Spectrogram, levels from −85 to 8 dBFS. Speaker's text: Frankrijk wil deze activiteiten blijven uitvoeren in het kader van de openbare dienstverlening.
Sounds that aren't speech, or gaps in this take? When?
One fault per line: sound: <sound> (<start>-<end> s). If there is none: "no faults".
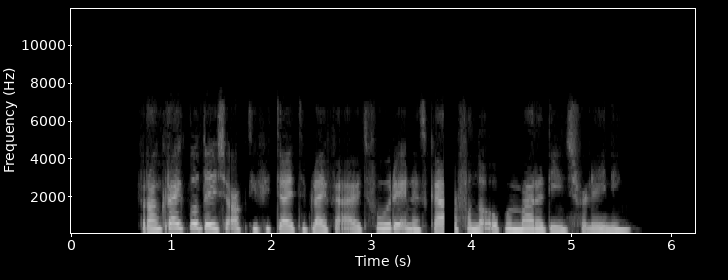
sound: dropout (3.7-3.8 s)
